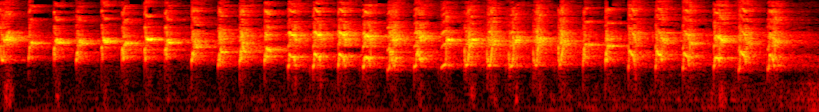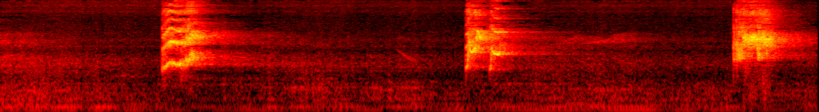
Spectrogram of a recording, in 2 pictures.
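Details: Lovebird singing a long, stuttering trill of rapid, repeated high chattering notes for about four seconds, followed by three short, sharp chirps spaced apart over faint background hum.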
